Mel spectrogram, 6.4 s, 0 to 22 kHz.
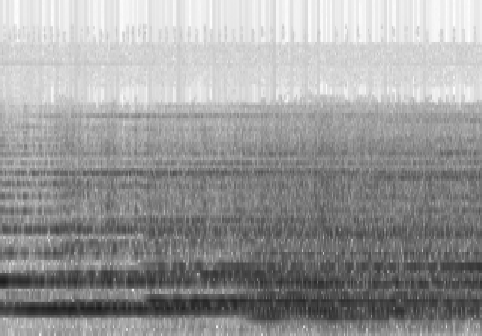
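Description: Electric guitar played through a Strymon Mobius CE-2 chorus, a Strymon TimeLine Ice pad and a Strymon BigSky shimmer reverb stacked with a Neunaber Immerse Mk II. Held chords wash into a sustained, shimmering ambient pad, and a lower note comes in about three seconds in.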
